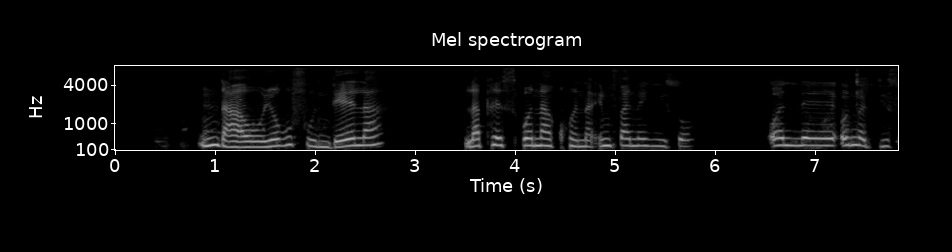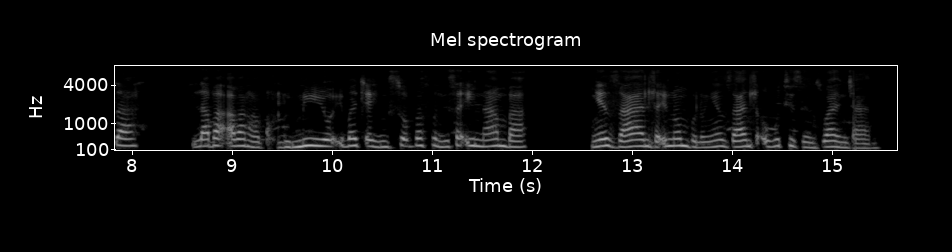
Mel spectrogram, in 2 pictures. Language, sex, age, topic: North Ndebele, male, 25-35, education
